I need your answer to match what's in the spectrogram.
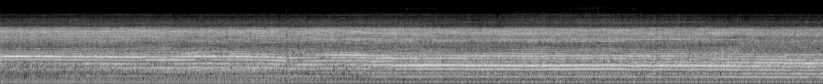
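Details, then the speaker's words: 2006 Chrysler Pacifica 3.5 at idle after start, heard from the serpentine belt area: steady high-pitched gritty squeal; a belt-driven pulley bearing is suspected rather than the belt. "all right now that you heard the sound um it's not so much a serpentine belt squealing sound but it's almost like something hooked to the belt has a bad bearing in it"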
